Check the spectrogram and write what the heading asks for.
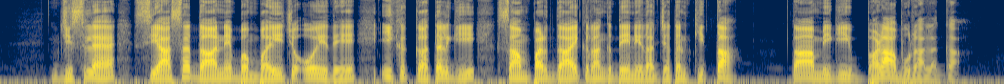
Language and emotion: Dogri, disgusted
